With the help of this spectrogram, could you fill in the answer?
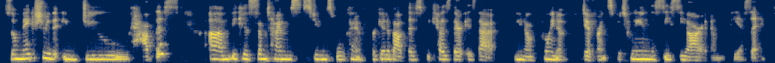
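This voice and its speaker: A woman who sounds a little hoarse, giving an explanatory college writing lecture in an instructional way, often checking in with short tag questions. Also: mid-range voice, steady tone, normal speed, fairly bright tone, poor audio. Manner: instructional, frequent checking tags like "right?". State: slightly hoarse.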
